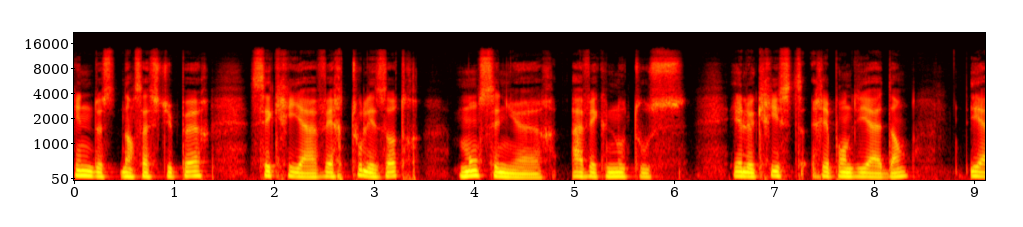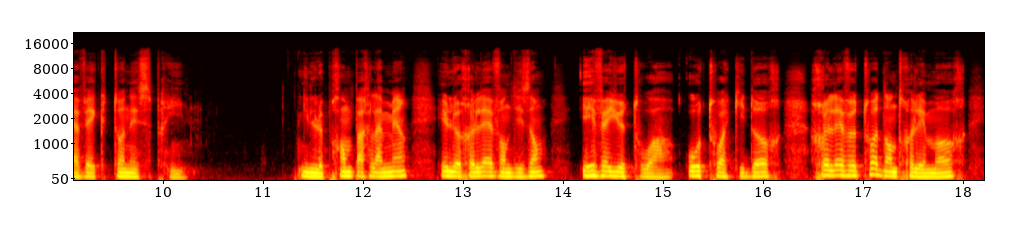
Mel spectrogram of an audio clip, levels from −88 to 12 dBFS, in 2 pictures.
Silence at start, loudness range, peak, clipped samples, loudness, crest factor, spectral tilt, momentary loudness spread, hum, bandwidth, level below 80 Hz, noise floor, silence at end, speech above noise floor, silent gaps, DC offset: 0 s; 3 LU; -2 dBFS; under 0.1%; -18 LUFS; 16 dB; -6 dB/octave; 11 LU; none; 14 kHz; -44 dBFS; -65 dBFS; 0.2 s; 48 dB; none; under 0.1%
